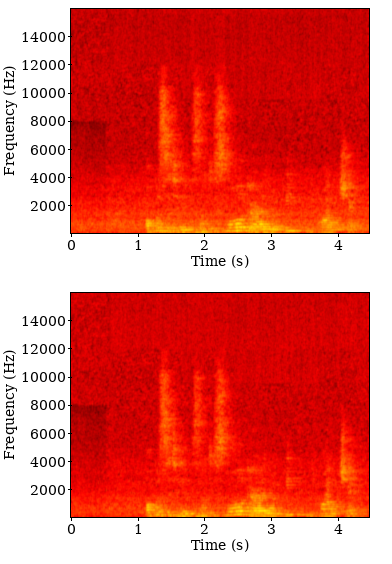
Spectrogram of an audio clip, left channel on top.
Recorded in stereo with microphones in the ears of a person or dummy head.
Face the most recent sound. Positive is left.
turn(degrees=20)  # may be behind; listen again after turning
